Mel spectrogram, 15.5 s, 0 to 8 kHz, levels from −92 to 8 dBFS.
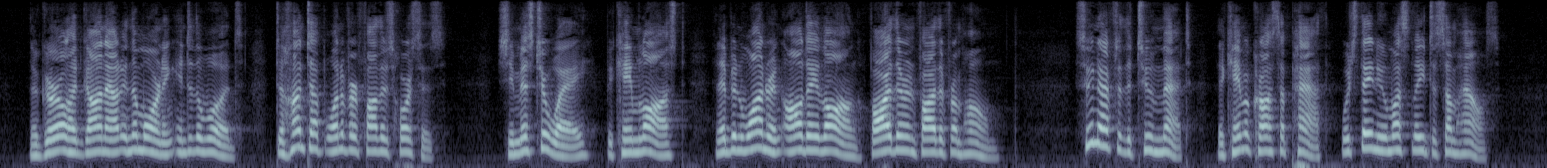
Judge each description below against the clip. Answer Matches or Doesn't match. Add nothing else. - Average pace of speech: Doesn't match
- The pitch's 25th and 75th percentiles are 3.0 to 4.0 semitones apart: Matches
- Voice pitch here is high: Matches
